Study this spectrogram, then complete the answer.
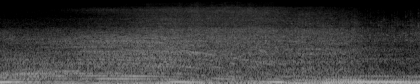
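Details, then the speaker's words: BMW M6 V10 just rebuilt and running again after the new clutch was reprogrammed: a strong, clean pull under acceleration with an even rising note and no knocks or misses. Normal, healthy engine sound. "It sounds good. This is insane, guys."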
